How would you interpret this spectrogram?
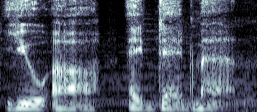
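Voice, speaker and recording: A man voicing an elderly professor in a story, laboured and elaborately calm, dragging out his words. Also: low-pitched, extremely slow, soft background music. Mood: curt. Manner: drags words out ponderously.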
